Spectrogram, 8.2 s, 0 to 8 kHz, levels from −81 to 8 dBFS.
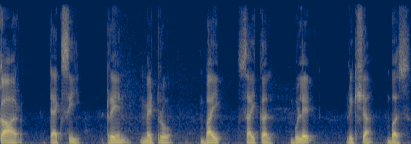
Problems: background sounds at intervals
